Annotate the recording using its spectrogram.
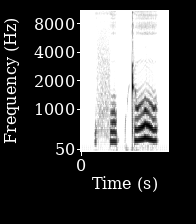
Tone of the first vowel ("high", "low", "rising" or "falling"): rising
